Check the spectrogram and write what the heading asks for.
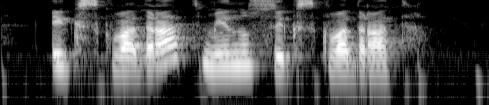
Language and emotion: Russian, neutral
